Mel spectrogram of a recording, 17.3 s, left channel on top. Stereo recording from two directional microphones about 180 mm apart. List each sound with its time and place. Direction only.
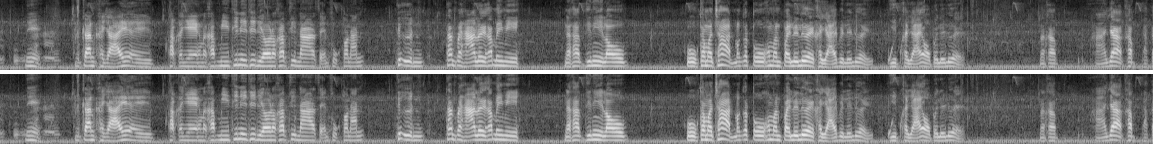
0.3 s speech: centre (ahead or behind)
0.6 s speech: 15° left (ahead or behind)
1.2 s speech: centre (ahead or behind)
3.5 s speech: 25° right (ahead or behind)
4.1 s speech: 5° right (ahead or behind)
10.4 s speech: 10° right (ahead or behind)
15.6 s speech: 10° right (ahead or behind)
